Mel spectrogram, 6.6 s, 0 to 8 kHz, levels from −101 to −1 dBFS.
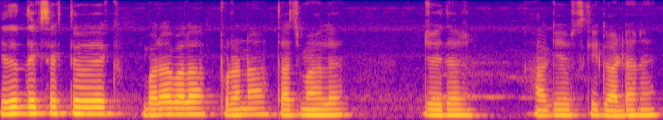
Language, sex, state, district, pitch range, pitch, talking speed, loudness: Hindi, male, Uttar Pradesh, Hamirpur, 135-160 Hz, 145 Hz, 145 wpm, -17 LUFS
